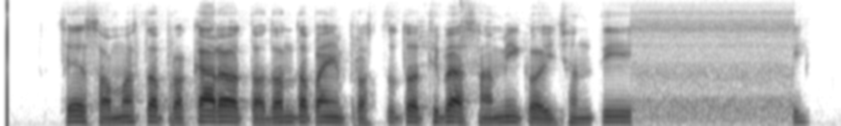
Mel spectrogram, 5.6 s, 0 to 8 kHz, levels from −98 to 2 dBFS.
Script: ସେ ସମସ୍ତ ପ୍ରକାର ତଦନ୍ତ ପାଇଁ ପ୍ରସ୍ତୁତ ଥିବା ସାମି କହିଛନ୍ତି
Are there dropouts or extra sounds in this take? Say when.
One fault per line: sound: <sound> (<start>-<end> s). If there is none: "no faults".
no faults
